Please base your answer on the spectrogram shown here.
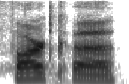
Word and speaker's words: Farke: And Pincushion, Ian just wants to remind you, Farke has 2 syllables, Tom, and I know that because I had the closed captioning on, and it kept saying Parker.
